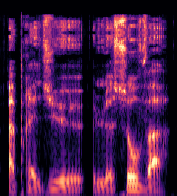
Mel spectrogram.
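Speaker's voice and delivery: plain reading voice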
